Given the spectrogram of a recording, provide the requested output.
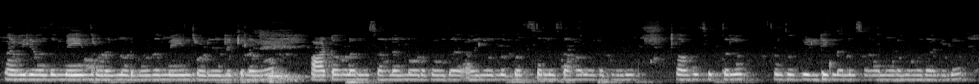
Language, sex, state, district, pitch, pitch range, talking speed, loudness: Kannada, female, Karnataka, Bijapur, 220 Hz, 215-225 Hz, 170 wpm, -16 LUFS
